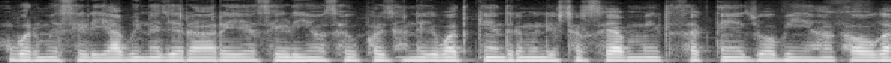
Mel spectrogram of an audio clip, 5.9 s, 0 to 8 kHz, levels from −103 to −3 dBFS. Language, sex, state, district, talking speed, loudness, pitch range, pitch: Hindi, male, Chhattisgarh, Kabirdham, 270 wpm, -18 LUFS, 145-150 Hz, 145 Hz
